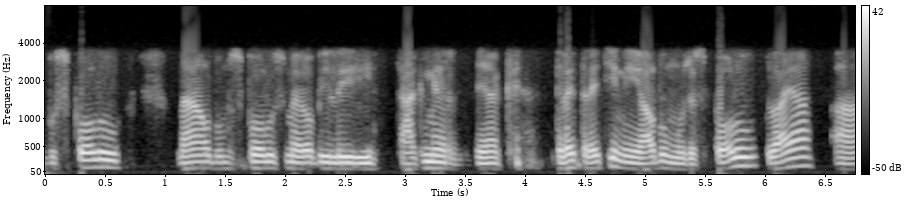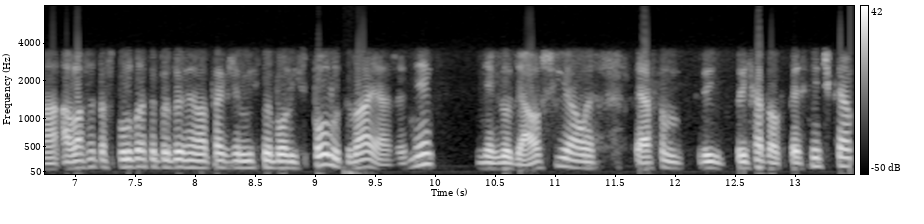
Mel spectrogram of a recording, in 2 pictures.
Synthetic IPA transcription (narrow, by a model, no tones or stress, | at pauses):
lbuspɔlu | naːlbumspɔluz̥mɛɾɔbilit̪aɡmɛɾɲɛakd̪ʋɛt̪ɾɛcinialbumuʒɛspɔlud̪ʋajaaaʋlasɲɛt̪aːspɔlupɾaːt͡sapɾɛbɛɦnalat̪aɡʒɛmizmɛbɔlispɔlud̪ʋajaʒɛɲɪɛɡ | ɲɪɛɡd̪ɔɟalʃiːalɛjasɔmpɾipɾixaːd͡zalkpɛsɲit͡ʃka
